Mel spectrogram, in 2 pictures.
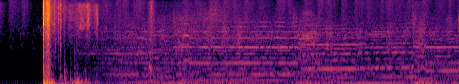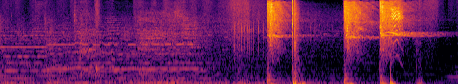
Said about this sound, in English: Nice shooting.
